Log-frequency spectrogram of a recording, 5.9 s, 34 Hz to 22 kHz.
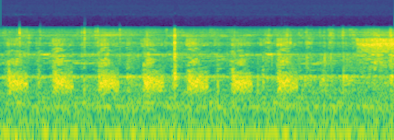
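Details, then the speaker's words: Aortic regurgitation murmur: regular blowing diastolic murmur about 90 times a minute, fading after each beat in a decrescendo shape as the aorta–left ventricle pressure gradient falls. "As you can see, during the course of diastole, as the blood flows backwards from the aorta into the LV, the pressure in the aorta decreases, and thus the pressure gradient also decreases. This shape is known as decrescendo."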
